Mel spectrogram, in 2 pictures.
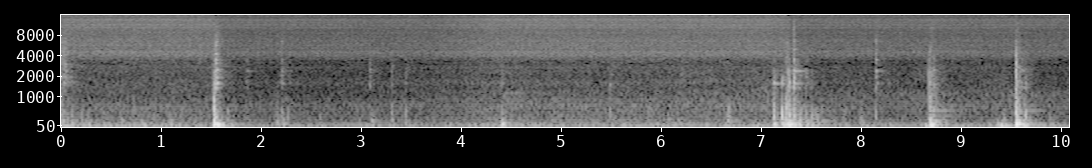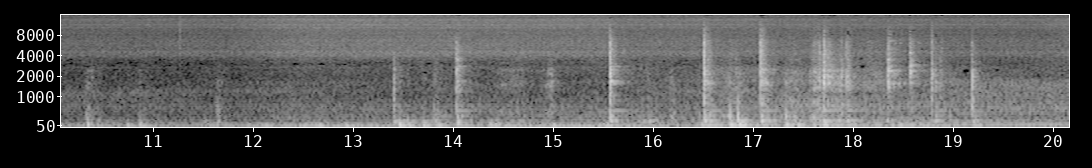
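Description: Steel tire irons knocking and clanking against a steel truck wheel as a 19.5-inch tire's bead is pried over the rim by hand. Single sharp knocks come every few seconds, then a quicker run of metal clinks near the end.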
